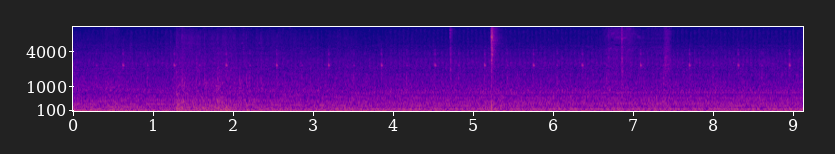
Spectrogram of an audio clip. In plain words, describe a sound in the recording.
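A bus engine idles with a steady low rumble.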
